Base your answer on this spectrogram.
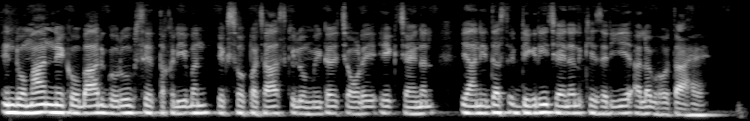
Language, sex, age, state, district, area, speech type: Urdu, male, 18-30, Uttar Pradesh, Saharanpur, urban, read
